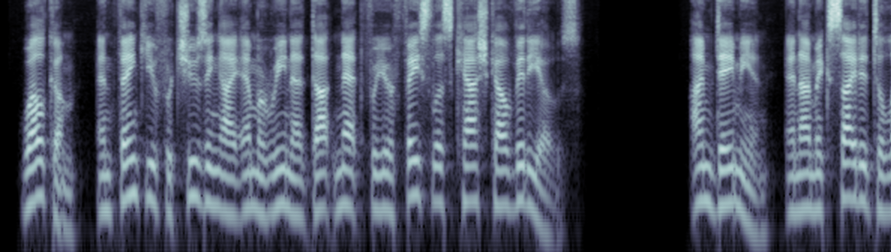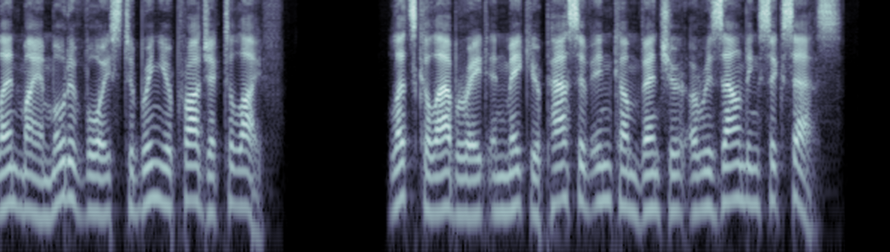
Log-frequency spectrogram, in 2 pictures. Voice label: English US Male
